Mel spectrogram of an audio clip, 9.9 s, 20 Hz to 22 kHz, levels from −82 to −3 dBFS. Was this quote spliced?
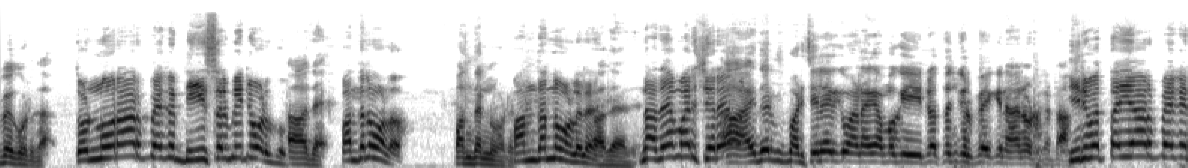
no; 0 cuts

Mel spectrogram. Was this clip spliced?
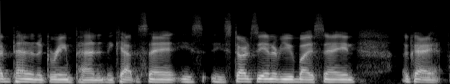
no; 0 cuts

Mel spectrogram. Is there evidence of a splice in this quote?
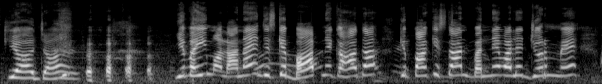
yes; 1 cut; at 1.6 s

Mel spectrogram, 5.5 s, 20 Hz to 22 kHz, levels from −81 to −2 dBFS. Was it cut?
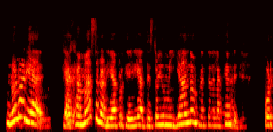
no; 0 cuts

